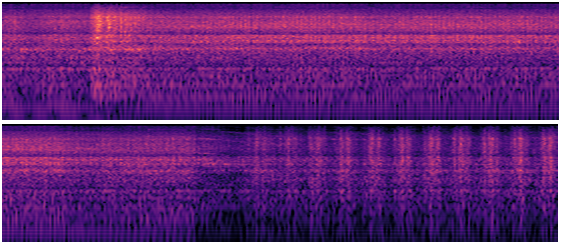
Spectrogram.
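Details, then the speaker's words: Diesel idle after jacking the cab and refitting the pin and its keeper bolt: steady, even, smooth low drone, then a lighter rhythmic chug as speed changes; sounds healthy before a test run. "I think we're good. I'm going to run it around a little bit this morning."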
